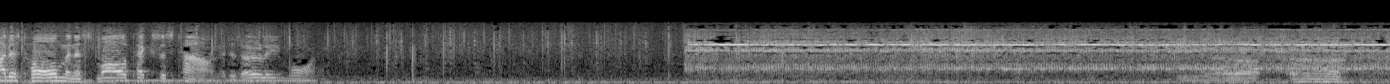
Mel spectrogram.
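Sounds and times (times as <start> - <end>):
speech: 0.0 - 3.3
loud alarm clock bell ringing in a modest home: 6.8 - 13.8.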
